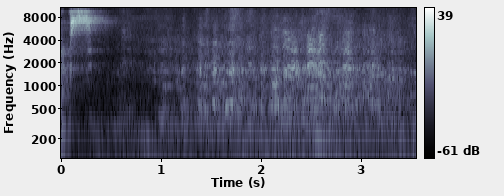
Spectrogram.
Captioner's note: audience laughing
